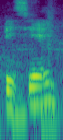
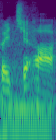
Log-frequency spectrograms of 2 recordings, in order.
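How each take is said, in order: First: The letters are named as in English. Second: The letters are named as in Indonesian. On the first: Locals do not understand it. "local people never understand when you say B C A" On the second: This is how locals say it. "This is Bahasa Indonesia pronunciation"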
